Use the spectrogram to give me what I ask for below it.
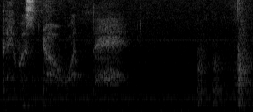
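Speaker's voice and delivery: very soft, slow unvoiced narration; hushed whisper. A narrator's reading. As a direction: breathe it in suspense.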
